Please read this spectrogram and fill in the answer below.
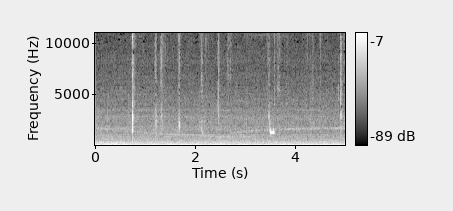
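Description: Steady low hum inside a car, with a faint whine slowly sliding in pitch, a few soft clicks, and one short beep-like blip about three and a half seconds in.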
